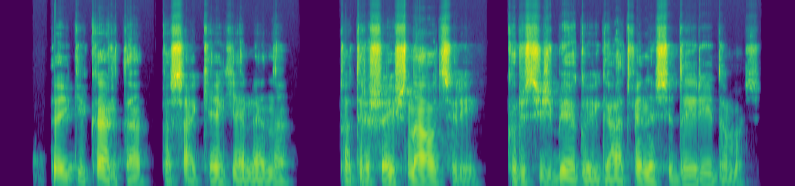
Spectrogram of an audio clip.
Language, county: Lithuanian, Alytus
